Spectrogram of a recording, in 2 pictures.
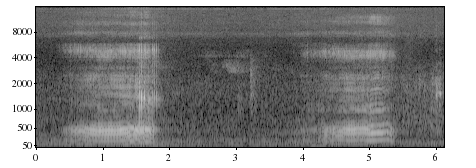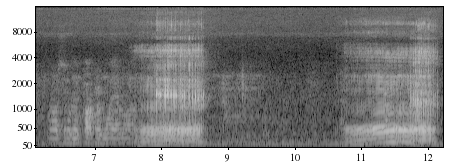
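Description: Loud, rattling inspiratory snores recurring about every three seconds, roughly 18 breaths a minute, with quiet exhalations between; typical snoring.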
